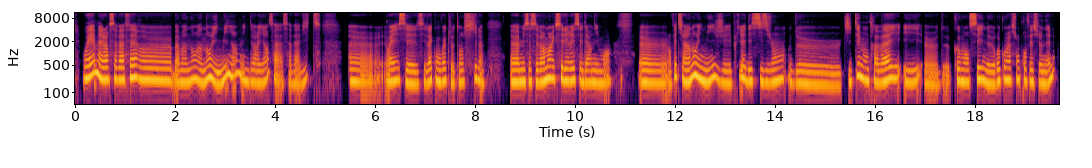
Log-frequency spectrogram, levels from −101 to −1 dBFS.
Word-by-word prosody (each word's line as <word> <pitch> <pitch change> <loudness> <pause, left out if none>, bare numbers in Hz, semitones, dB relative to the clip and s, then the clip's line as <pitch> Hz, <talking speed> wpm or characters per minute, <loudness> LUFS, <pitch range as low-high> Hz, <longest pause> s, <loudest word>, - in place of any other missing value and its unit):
Ouais 250 +7 +4
mais 320 -4 +6
alors 220 0 +3
ça 225 - 0
va 215 0 +4
faire, 245 +2 +3
heu, 210 -1 +2
bah, - - -2
maintenant 190 +4 0
1 190 -2 0
an 245 +3 +3
et 205 -6 +2
1/2 210 - +2
hein, 295 +5 -1
mine 200 -9 0
de 190 - -4
rien 180 +2 -1
ça 220 - -5
ça 175 - -8
va 170 - -5
vite. 220 +6 -8 0.6
Heu, 190 - -1 0.3
oui 195 +2 +2
c'est 175 -4 +1
c'est 175 +1 -6
là 195 +2 +2
qu'on 205 -2 0
voit 200 +2 0
que - - -7
le - - -3
temps 185 0 -3
file, 205 +1 -3 0.5
heu, 190 0 +4
mais 195 0 +3
ça 195 - 0
s'est 190 0 -1
vraiment 200 +5 +4
accéléré 215 -3 +2
ces 200 -2 -2
derniers 185 0 0
mois. 180 +2 -3 0.6
Heu, 180 -1 0
en 175 - -4
fait, 255 +5 -1
il - - 0
y 195 - +2
a - - +3
1 220 - +4
an 285 - +6
et 255 - +5
1/2, 220 +4 +2
j'ai 175 -2 -2
pris 165 -4 -11
la 235 - +3
décision 195 +2 -1
de 165 -4 -2
quitter 195 +8 -1
mon 220 -4 +3
travail 200 +5 +2
et 185 +1 -2
heu, 85 -2 -3
de - - -8
commencer 195 +2 +1
une 180 -5 +1
reconversion 210 +3 -1
professionnelle. 190 +1 -1
195 Hz, 200 wpm, -23 LUFS, 180-215 Hz, 0.6 s, mais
